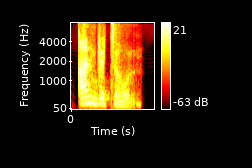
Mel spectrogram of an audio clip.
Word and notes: undertone: Indian

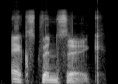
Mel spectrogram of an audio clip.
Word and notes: extrinsic: British English

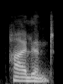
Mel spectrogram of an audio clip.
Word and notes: highland: Indian

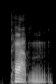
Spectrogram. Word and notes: paten: American English

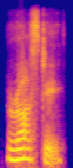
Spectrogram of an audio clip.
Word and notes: rusty: Indian

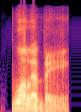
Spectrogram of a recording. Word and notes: wallaby: British English

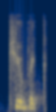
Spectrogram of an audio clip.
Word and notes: cubic: Indian

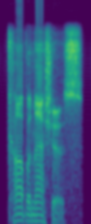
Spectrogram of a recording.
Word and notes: carbonaceous: British English

